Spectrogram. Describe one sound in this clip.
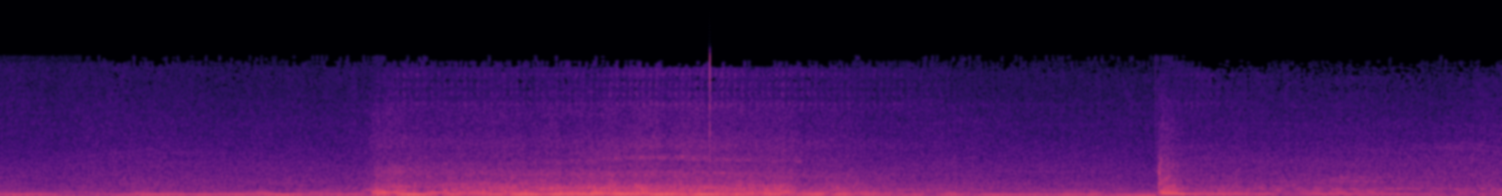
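A sports car engine hums steadily at high speed.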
